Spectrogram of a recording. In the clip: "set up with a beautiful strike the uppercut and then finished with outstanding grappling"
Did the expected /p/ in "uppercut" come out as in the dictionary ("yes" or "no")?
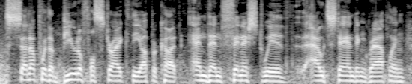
yes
